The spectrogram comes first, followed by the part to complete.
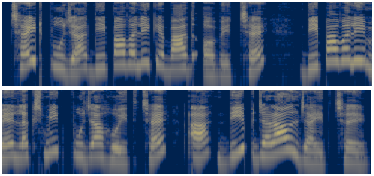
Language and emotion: Maithili, neutral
